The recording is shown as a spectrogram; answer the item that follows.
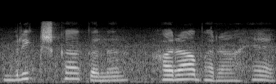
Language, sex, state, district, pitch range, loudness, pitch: Hindi, female, Punjab, Fazilka, 185-235 Hz, -17 LUFS, 205 Hz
